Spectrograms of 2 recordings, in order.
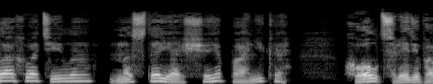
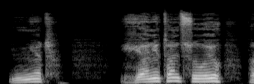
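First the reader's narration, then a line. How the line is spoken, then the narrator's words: Through gritted teeth. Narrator (Russian): процедил Уилл сквозь зубы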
